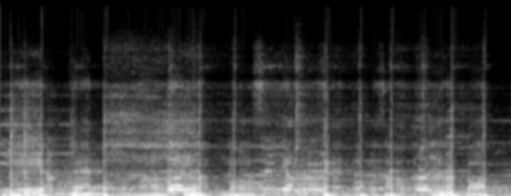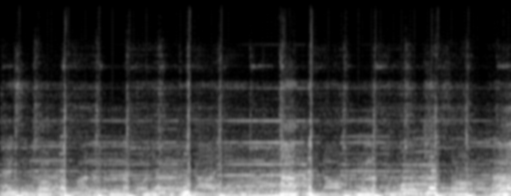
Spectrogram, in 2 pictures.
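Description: Live band playing Thai ramwong dance music, a steady, even drum beat over bass and melody.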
